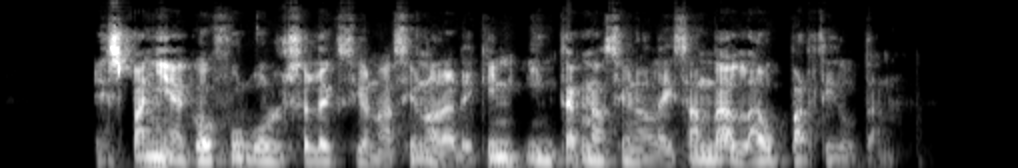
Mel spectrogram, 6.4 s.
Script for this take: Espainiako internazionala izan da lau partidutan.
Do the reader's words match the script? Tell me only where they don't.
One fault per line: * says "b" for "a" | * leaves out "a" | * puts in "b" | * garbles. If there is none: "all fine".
* puts in "futbol selekzio nazionalarekin"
